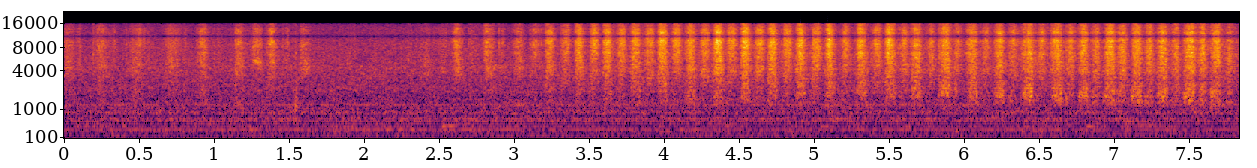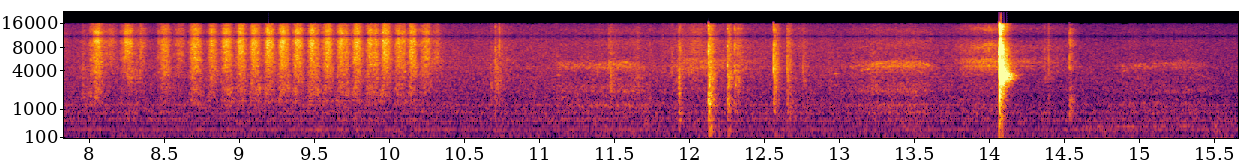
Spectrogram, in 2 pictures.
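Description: Paintbrush scrubbing acrylic paint onto paper in quick, rhythmic back-and-forth strokes for several seconds. A few light knocks follow, then one loud, sharp click near the end.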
